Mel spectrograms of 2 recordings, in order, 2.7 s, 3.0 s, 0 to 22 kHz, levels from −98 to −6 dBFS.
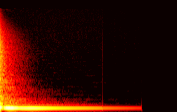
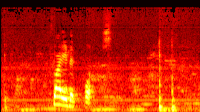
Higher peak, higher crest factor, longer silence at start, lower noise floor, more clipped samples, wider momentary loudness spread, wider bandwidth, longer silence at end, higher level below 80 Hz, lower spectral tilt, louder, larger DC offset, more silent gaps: about the same, -4 dBFS vs -2 dBFS; about the same, 20 dB vs 18 dB; about the same, 0 s vs 0.05 s; first, -55 dBFS vs -38 dBFS; neither; about the same, 25 LU vs 27 LU; second, 6 kHz vs 16 kHz; first, 1.2 s vs 0.35 s; second, -66 dBFS vs -46 dBFS; first, -8.5 dB/octave vs -6.5 dB/octave; second, -22 LUFS vs -16 LUFS; neither; neither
